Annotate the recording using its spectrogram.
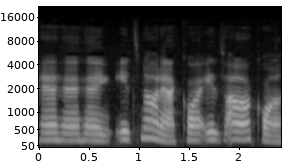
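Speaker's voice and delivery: scornful, taunting, mocking voice. Mimicking everyone who teases the speaker for saying Aquaman, in a mocking voice. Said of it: "when you do that mocking voice".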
